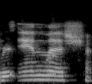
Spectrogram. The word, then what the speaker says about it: Hritz: And Ritz is not spelled like Ritz crackers. There is a silent H in front of it. So Jessica, you see it here in the Zoom photo. It's Ritz.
